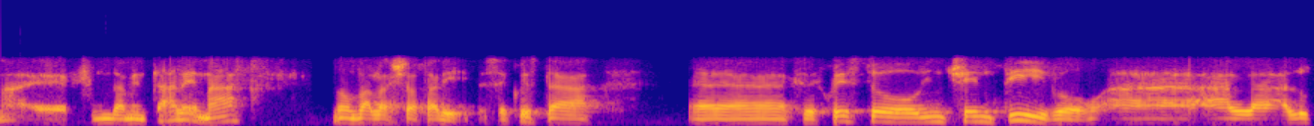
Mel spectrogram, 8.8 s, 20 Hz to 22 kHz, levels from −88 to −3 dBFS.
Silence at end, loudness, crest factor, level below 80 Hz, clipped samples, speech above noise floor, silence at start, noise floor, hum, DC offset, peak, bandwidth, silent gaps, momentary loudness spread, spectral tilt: 0.05 s; -21 LUFS; 16 dB; -60 dBFS; under 0.1%; 24 dB; 0 s; -44 dBFS; none; under 0.1%; -4 dBFS; 4.3 kHz; none; 8 LU; -9.5 dB/octave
